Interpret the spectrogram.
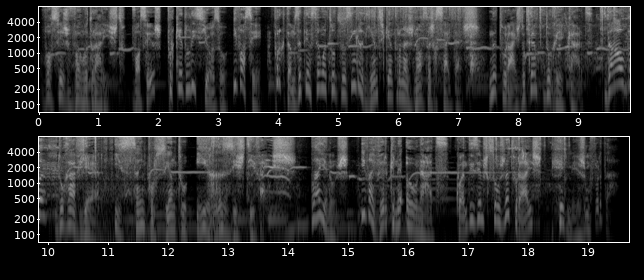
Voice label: Portuguese voice Portuguese commercial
